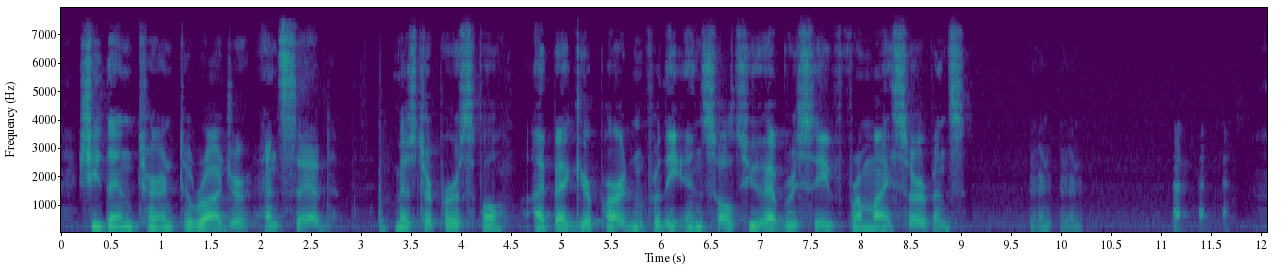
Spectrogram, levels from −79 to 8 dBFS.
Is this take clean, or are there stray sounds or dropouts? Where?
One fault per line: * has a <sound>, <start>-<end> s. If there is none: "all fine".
* has a laugh, 9.7-10.2 s
* has a laugh, 11.1-11.7 s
